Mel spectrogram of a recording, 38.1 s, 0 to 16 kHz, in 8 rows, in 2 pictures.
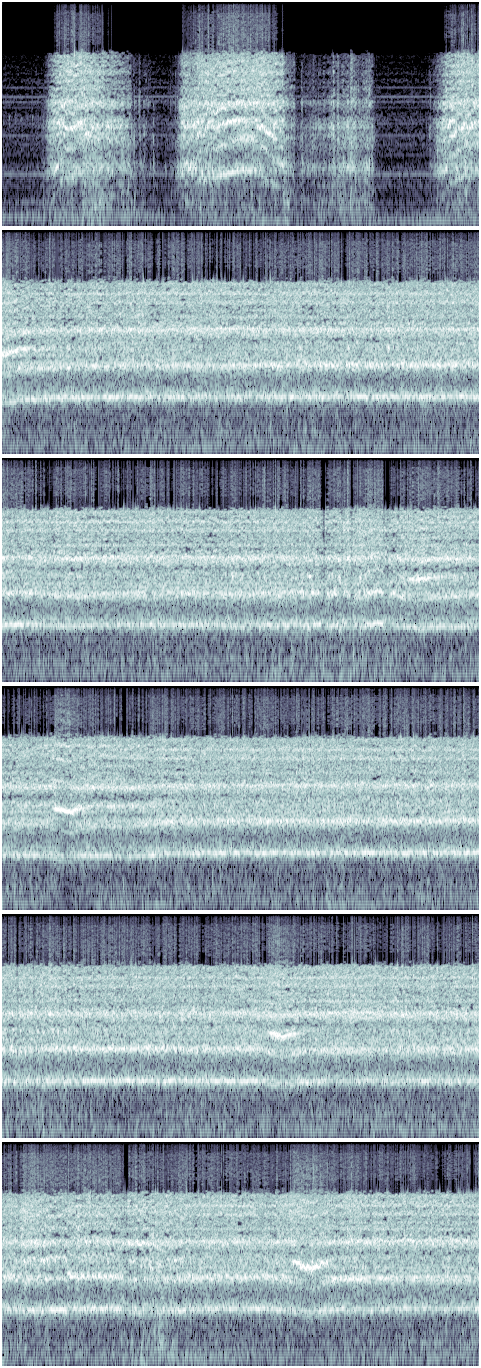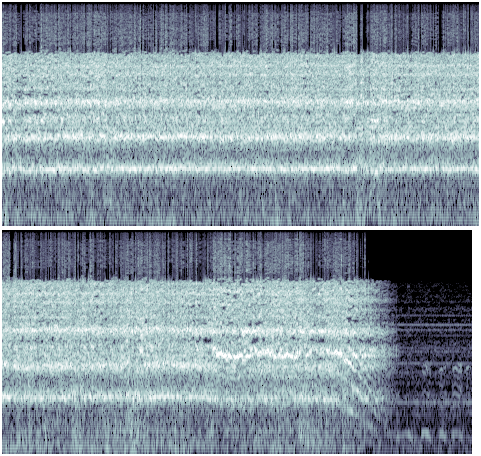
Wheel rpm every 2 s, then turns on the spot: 30, 80, 140, 230, 230, 230, 230, 220, 230, 230, 230, 230, 220, 220, 230, 230, 230, 230, 110.
2-4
